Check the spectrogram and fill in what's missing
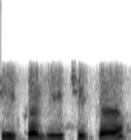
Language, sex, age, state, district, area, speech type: Punjabi, male, 30-45, Punjab, Ludhiana, urban, conversation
